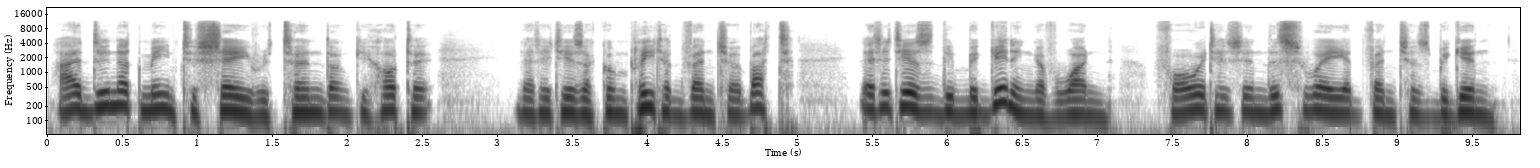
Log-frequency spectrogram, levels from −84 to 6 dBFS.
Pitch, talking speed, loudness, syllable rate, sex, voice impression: 150 Hz, 190 wpm, -18 LUFS, 5.6 syllables/s, male, masculine, slightly middle-aged, slightly thick, slightly muffled, sincere, calm, slightly reassuring, slightly kind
